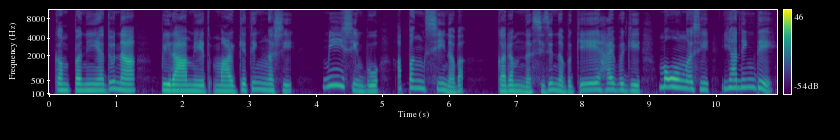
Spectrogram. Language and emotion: Manipuri, disgusted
